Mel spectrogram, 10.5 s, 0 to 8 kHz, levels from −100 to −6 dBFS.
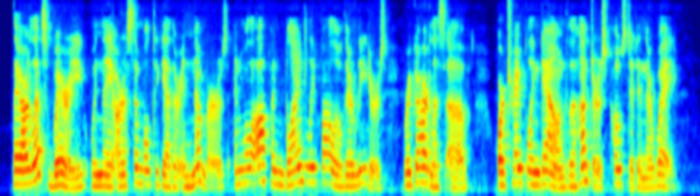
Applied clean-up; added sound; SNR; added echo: none; none; none; none.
